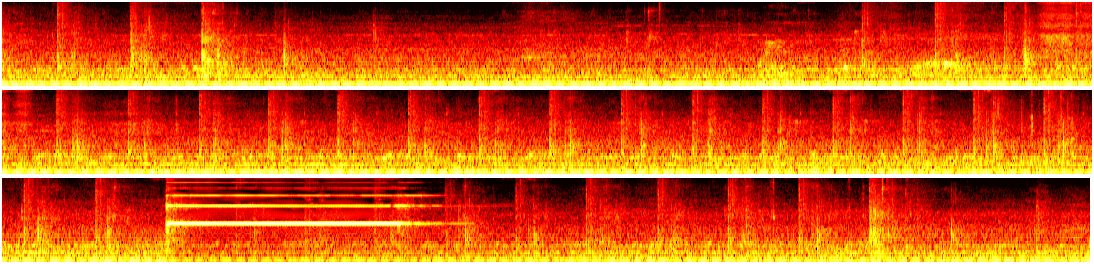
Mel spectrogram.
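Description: Buddy Lee jump rope slapping a rubber gym floor in a steady, even rhythm of light clicks while a boxer skips, over a constant low hum. About three quarters of the way in, a loud electronic beep sounds for about a second.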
